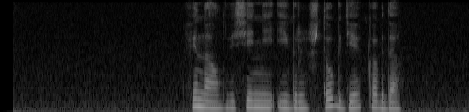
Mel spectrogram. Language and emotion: Russian, neutral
